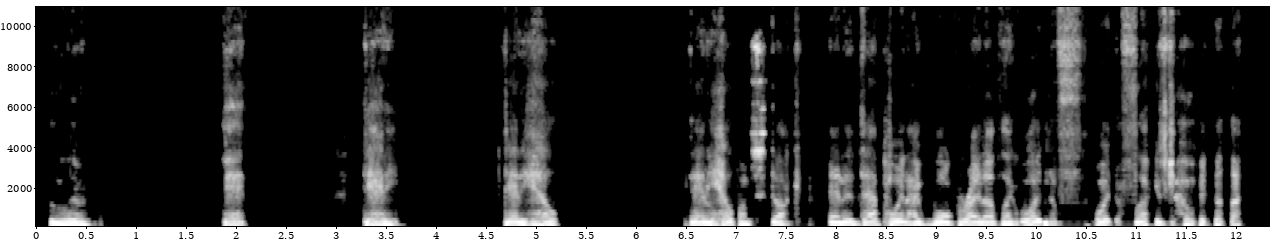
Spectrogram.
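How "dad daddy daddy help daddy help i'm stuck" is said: tiny, small-sounding put-on voice. Woken at four in the morning by a voice from the living room, tiny voice calling daddy. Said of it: "I hear this tiny voice".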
